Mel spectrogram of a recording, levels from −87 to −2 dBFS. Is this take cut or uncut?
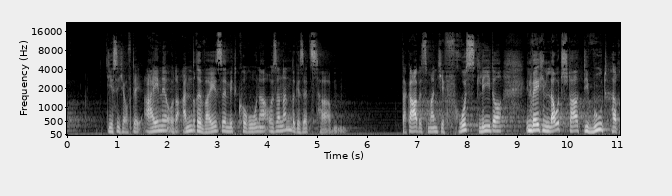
uncut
